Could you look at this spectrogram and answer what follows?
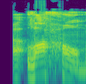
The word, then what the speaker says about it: Lofholm: Lofholm, home like house.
